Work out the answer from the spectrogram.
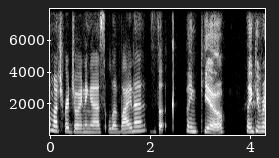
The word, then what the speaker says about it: Zook: And so that's how they would pronounce it in the Swartzentruber, Zook. But English people say Zook. So we're going with Zook because that's the right way.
